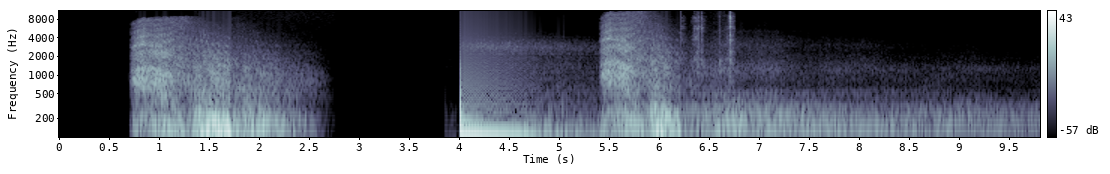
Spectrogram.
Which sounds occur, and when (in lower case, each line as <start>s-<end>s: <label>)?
0.7s-2.7s: sound effect
3.9s-9.8s: sound effect
6.2s-6.5s: clicking
6.6s-6.8s: clicking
